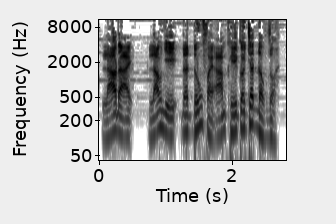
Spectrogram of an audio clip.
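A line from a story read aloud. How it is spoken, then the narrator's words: Muttering. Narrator (Vietnamese): Thích Tà lẩm bẩm nói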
